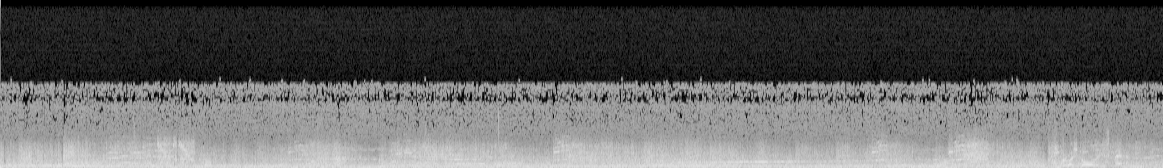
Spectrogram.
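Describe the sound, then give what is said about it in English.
Godzilla's shrill, screeching roar rises and falls over a dense, loud rumbling din, with the heavy booming thuds of his earth-shaking footsteps and a long sliding tone partway through. “Sound of his screeching roar and earth-shaking footsteps sent thousands running from their homes, fearing for their lives.”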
